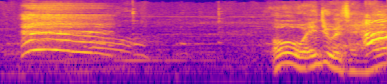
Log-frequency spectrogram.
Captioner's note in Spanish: música dramática; jadea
